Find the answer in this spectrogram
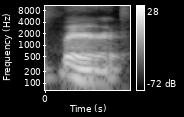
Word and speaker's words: Barrett: uh he just bared it's not Garrett it's Barrett all right I said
